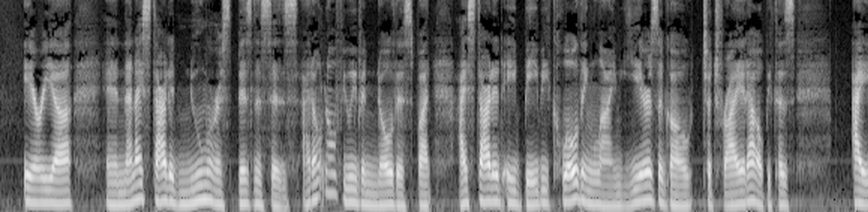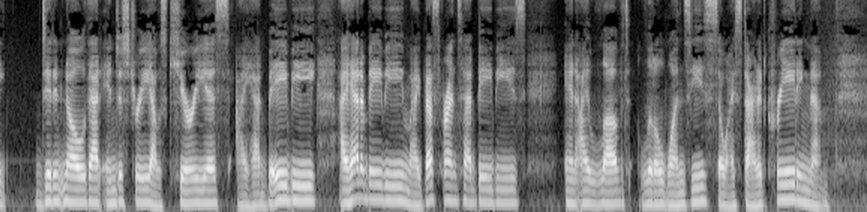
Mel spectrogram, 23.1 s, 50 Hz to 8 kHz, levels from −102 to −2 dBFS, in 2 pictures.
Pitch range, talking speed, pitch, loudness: 120-150 Hz, 155 wpm, 135 Hz, -18 LUFS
